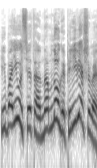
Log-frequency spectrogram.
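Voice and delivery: high-pitched yell. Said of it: "заорал Айзек".

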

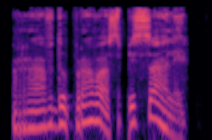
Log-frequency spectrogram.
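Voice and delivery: venomous, hissed, sibilant delivery. Narrator reads Klara's line as she dodges the walking corpse, hissed. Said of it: "прошипела она".

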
